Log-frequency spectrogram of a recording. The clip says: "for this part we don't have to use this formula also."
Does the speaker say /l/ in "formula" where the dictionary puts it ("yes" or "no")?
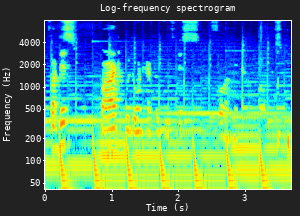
no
